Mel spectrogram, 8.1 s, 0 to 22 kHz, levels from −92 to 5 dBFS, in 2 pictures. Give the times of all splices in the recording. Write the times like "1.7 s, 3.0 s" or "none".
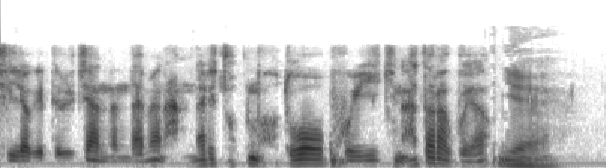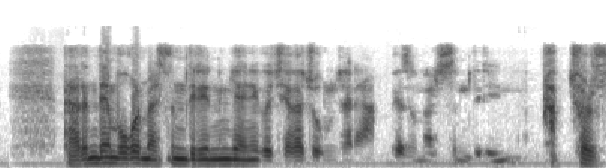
4.5 s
